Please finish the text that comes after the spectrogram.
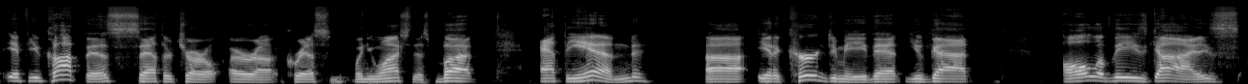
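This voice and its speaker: A man's voice: medium pitch, sharp tone, smooth, no room sound. A man co-hosting a podcast in a casual, conversational style. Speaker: podcast co-host. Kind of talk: casual chat.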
